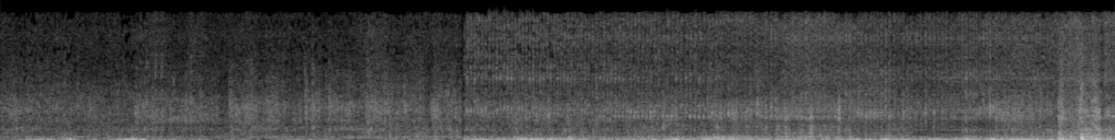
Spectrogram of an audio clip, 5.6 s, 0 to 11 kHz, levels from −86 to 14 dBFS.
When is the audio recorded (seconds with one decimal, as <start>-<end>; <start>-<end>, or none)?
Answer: 0.0-3.6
